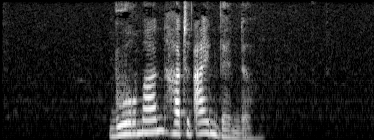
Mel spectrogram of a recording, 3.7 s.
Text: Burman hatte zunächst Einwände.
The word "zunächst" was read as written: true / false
false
